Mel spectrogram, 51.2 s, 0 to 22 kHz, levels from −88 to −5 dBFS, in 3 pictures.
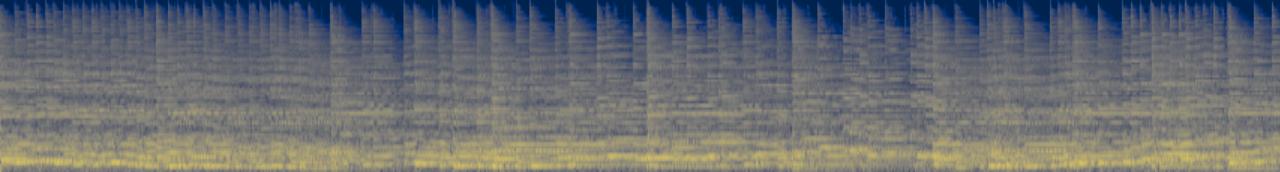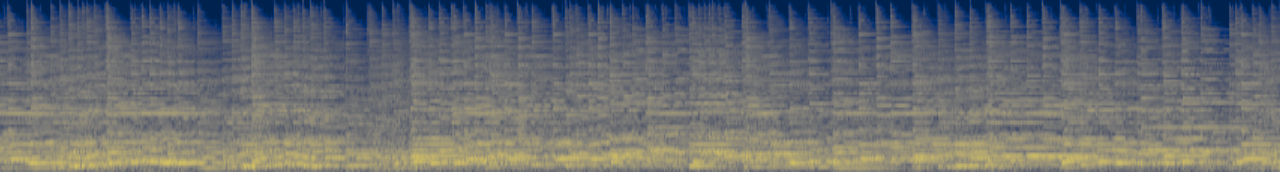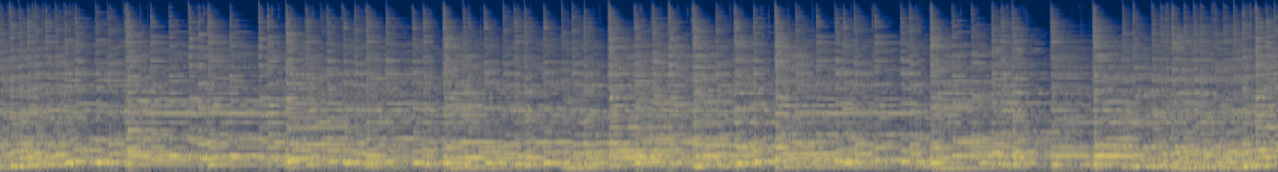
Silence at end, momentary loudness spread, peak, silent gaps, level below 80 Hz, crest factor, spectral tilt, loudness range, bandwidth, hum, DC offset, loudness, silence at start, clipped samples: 0 s; 4 LU; -8 dBFS; none; -52 dBFS; 16 dB; -4.5 dB/octave; 2 LU; over 20 kHz; none; under 0.1%; -25 LUFS; 0 s; under 0.1%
